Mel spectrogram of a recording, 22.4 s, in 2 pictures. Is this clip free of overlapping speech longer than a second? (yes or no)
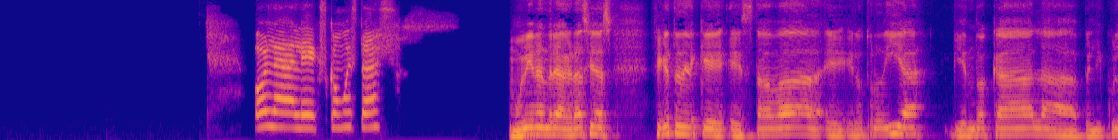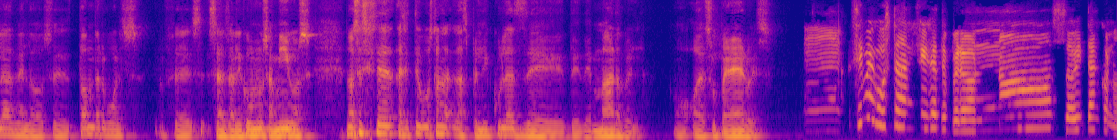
yes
